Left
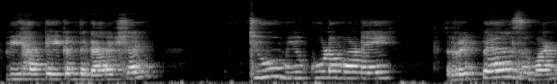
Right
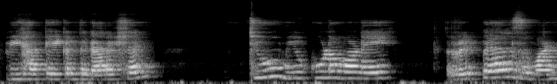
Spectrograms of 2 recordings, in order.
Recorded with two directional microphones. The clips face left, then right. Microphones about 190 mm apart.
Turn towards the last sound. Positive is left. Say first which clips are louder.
# left 1 dB
turn(degrees=25)  # may be behind; listen again after turning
